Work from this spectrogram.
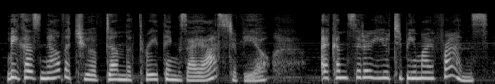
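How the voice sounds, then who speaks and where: A woman's voice: sits high, animated, measured pace, soft background music. An actress playing a gracious young noblewoman who speaks formally and courteously, in a video game cutscene. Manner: formal, courteous, soft-spoken.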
